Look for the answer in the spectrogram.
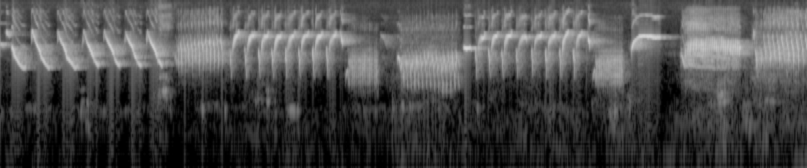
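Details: Canary, a young-canary training song used to prompt canaries to sing: fast trills of sweeping descending notes, rattling buzzy rolls, and harsh churring bursts alternating in a continuous, energetic sequence.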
